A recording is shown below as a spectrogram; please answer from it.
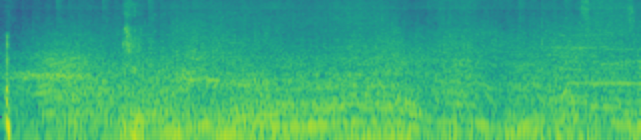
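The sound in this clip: Engine roar of a fan car, a car driven by a large fan like a fan boat: a loud, continuous, steady roar that stays strong throughout.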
